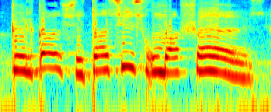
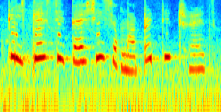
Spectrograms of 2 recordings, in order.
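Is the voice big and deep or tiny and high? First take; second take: big deep; tiny high. First: It is said in a big, deep voice. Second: It is said in a tiny, high voice.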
